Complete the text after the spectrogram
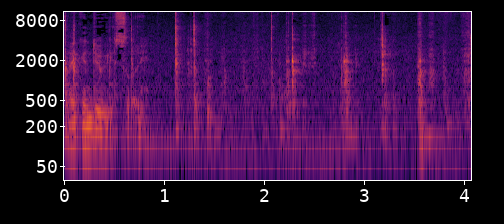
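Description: A screwdriver turns a screw into wood.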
